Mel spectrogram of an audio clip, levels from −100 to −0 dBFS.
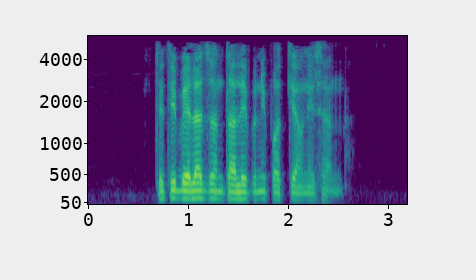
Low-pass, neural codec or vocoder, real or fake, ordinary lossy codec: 5.4 kHz; none; real; MP3, 48 kbps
